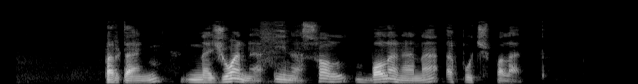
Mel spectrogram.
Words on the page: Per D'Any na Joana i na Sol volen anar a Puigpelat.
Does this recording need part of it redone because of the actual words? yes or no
no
